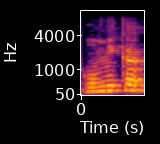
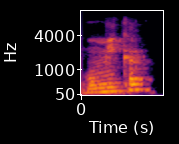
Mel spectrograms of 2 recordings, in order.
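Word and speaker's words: Húmica: ahí en redes sociales ponen umica con acento en la u hu m i c a este umica eh Y ahí ya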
